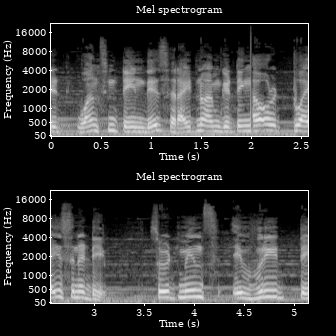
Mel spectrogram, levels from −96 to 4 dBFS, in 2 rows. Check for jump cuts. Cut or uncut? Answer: uncut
